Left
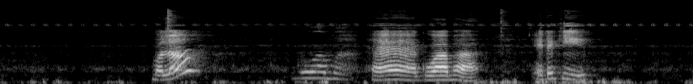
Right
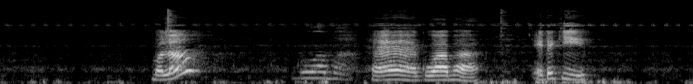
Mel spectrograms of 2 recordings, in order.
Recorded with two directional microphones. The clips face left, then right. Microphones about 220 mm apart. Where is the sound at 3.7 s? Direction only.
25° right (ahead or behind).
